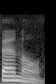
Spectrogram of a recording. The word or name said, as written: fennel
